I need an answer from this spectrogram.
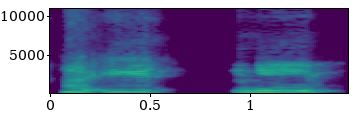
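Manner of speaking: high, slow whiny parent's voice; a parent telling on their child in front of the uncle; complaining parent. Retold or imitated. Parent complaining about the child to the uncle, high and whiny. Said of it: "Kata orang tuanya".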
